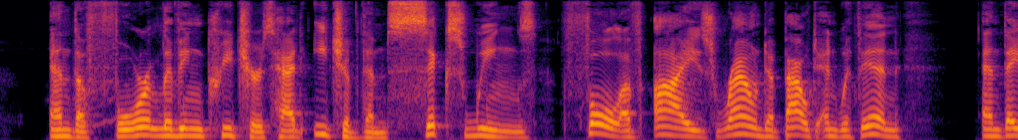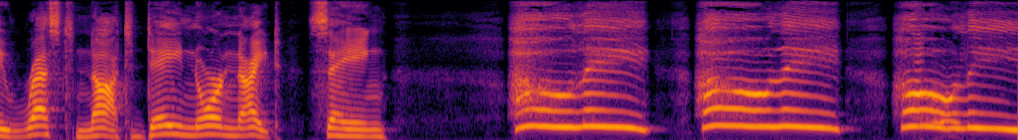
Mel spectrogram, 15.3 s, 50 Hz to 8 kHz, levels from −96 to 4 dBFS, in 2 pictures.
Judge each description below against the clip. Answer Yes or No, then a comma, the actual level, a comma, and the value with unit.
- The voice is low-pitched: No, medium, 160 Hz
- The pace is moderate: No, slow, 120 wpm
